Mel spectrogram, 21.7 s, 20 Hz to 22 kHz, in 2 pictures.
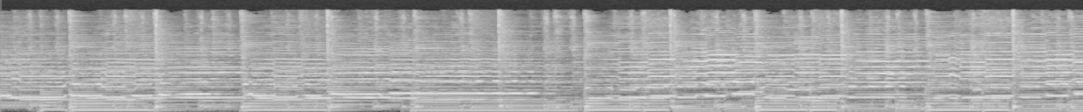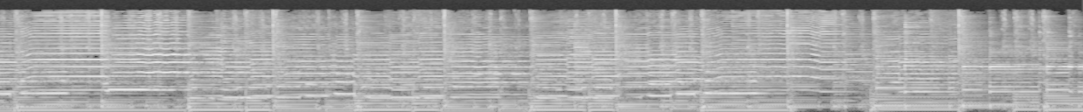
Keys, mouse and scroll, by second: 0.2 click, 2.8 click, 5.2 click, 6.3-7.8 scroll down 3, 7.8 click, 8.6-9.0 scroll down 3, 9.0 middle click, 10.0-10.8 scroll up 4, 11.8 click, 14.2 shift+f, 16.1 click, 17.6 click, 19.0 click, 20.0 click, 21.2 click.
